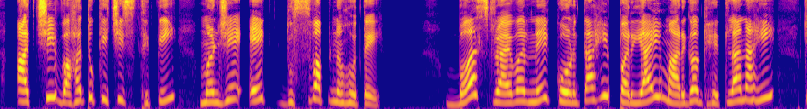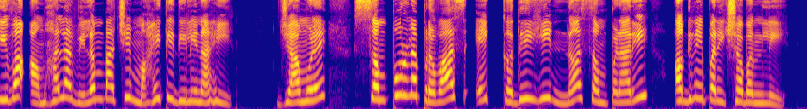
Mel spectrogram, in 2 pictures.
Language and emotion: Marathi, angry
